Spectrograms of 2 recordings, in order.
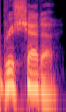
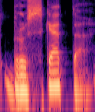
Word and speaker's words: bruschetta: It's not bruschetta. It's bruschetta. And the way it's spelled in Italian, that CH is pronounced like a K.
